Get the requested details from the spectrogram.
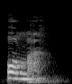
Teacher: Em português, o nosso acento fica lá no A, olá. Em espanhol, apesar de não ter acento, a sílaba mais forte é no O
